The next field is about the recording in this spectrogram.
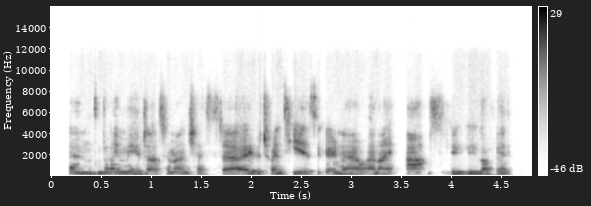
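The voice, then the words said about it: English accent, not Mancunian. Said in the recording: “People might be able to tell from my accent that I'm not a native Mancunian”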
